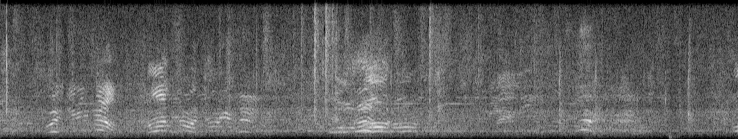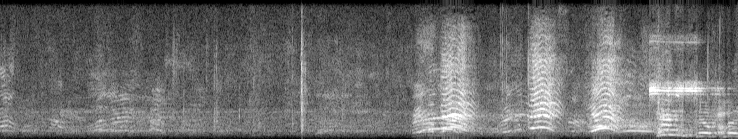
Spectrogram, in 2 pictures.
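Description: Scattered voices of players, coaches and spectators calling out across a football field, then loud, high-pitched shouting from nearby spectators near the end.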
